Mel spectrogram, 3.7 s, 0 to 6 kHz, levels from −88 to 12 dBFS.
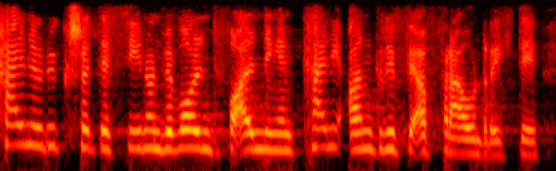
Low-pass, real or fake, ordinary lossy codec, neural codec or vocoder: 5.4 kHz; real; Opus, 24 kbps; none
